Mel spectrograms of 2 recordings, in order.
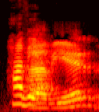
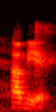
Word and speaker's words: Javier: What is the correct pronunciation? Because I'm horrible with names. Javier. Javier.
